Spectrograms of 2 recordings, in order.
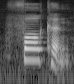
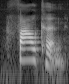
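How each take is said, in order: First: British accent, first vowel an 'o' sound. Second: American accent, first vowel an 'ah' sound. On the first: "In British, we say O" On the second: "In American, we say ah"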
